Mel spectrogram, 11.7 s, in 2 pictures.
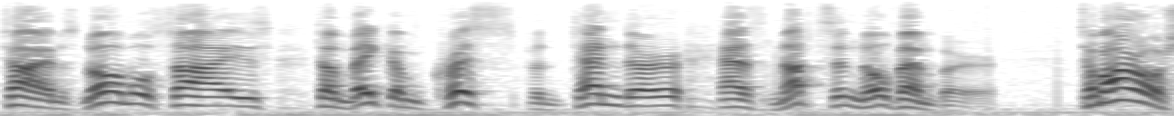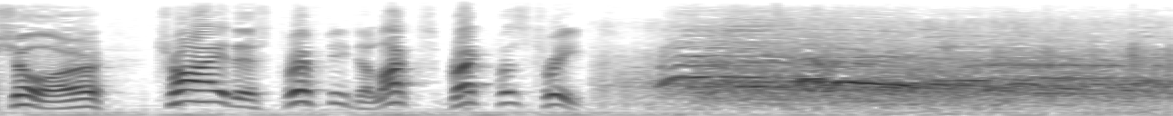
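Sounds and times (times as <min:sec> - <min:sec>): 
speech: 0:00.0 - 0:10.1
crowd cheering and shouting: 0:08.8 - 0:11.7.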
